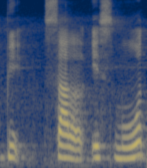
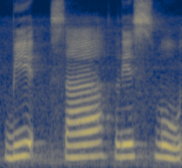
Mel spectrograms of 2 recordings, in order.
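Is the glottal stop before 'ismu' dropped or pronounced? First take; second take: pronounced; dropped. First: A glottal stop is pronounced before ismu. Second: The words run together without a glottal stop. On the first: The speaker calls it wrong. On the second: The speaker calls it right. "tapi bi salismu, itu nakal"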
